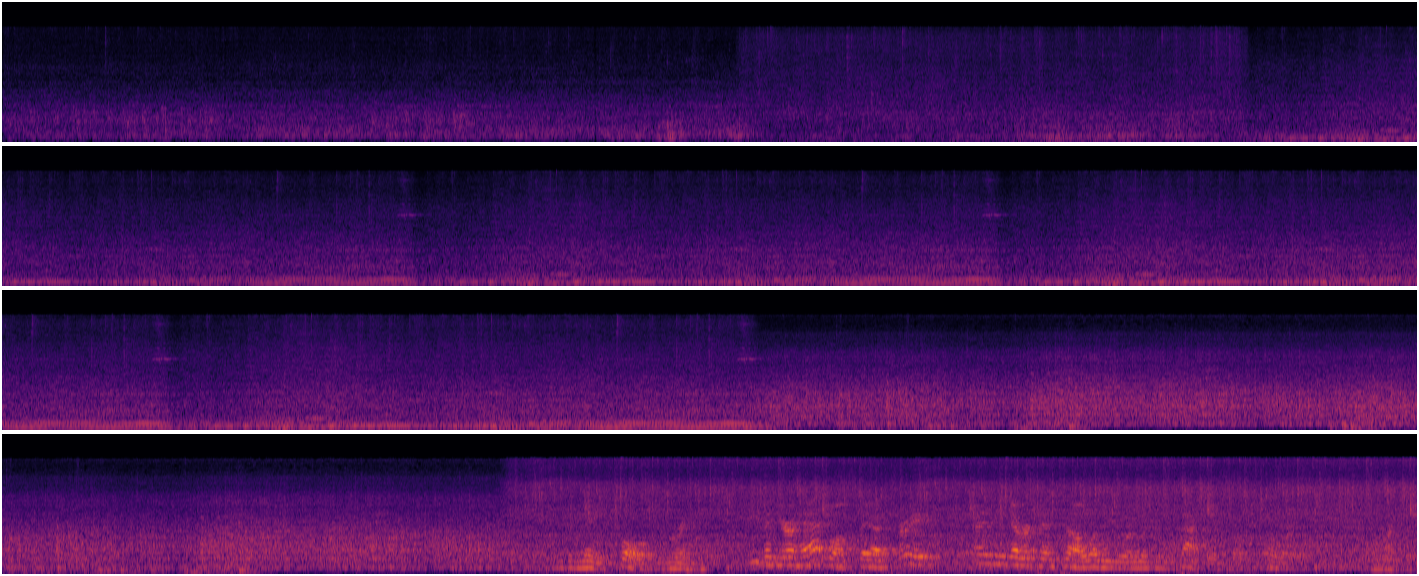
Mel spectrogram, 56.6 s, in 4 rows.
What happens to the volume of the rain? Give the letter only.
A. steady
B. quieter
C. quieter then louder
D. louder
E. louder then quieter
D.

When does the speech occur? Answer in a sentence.
The speech can be heard from 47.9 to 56.5 s.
